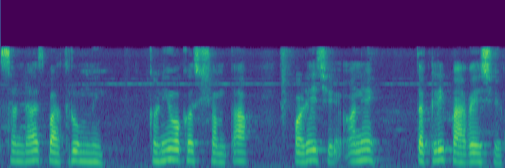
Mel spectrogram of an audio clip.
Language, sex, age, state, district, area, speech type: Gujarati, female, 45-60, Gujarat, Ahmedabad, urban, spontaneous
